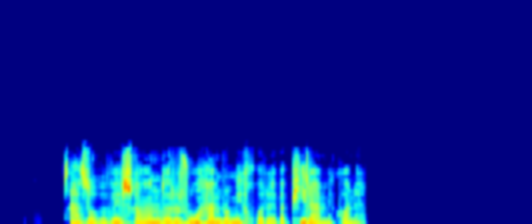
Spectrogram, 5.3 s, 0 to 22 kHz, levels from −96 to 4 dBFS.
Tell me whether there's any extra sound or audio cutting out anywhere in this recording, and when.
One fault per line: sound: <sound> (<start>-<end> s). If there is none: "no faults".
no faults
